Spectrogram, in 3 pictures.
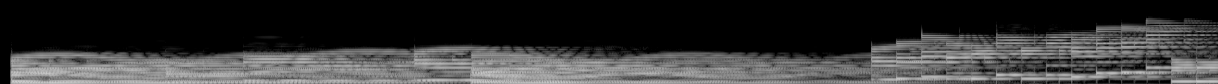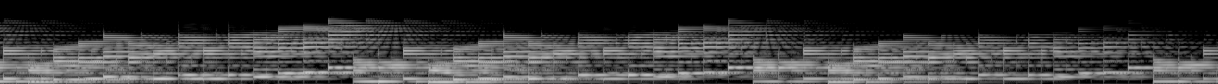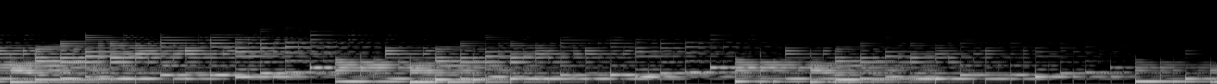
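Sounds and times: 
wavetable formant synth: 0:00.1 - 0:36.5.

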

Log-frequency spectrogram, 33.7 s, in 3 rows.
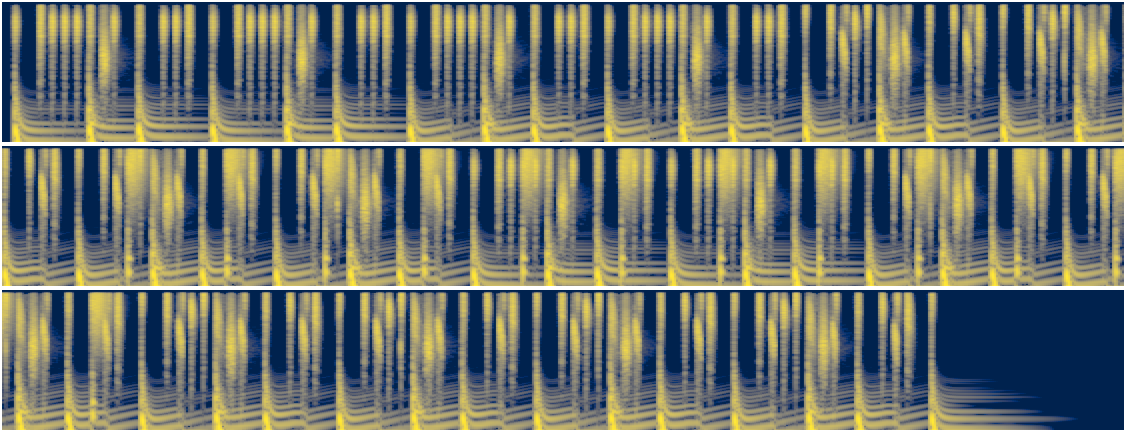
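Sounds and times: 
MFB Tanzmaus drum machine LFO modulation: 0:00.2 - 0:32.0.

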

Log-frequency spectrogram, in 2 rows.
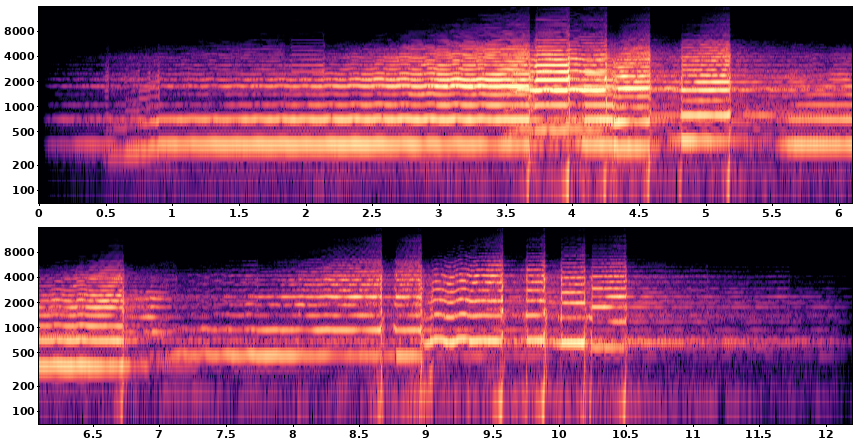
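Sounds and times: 
reversed melodic guitar pulses and phrases: 0:00.1 - 0:12.1.

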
